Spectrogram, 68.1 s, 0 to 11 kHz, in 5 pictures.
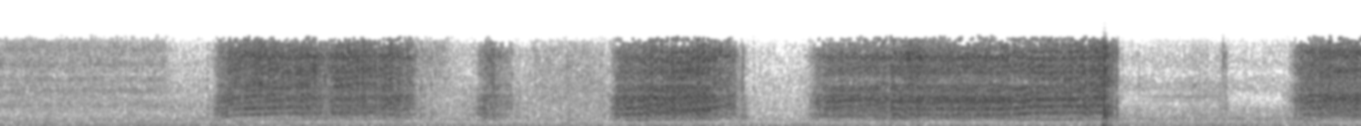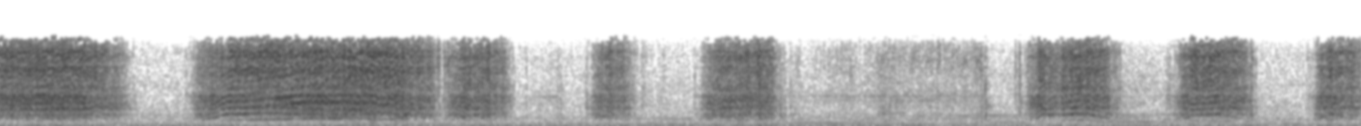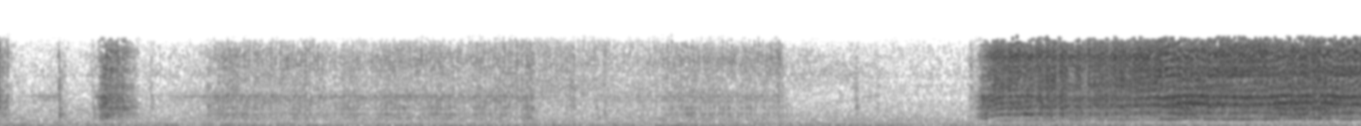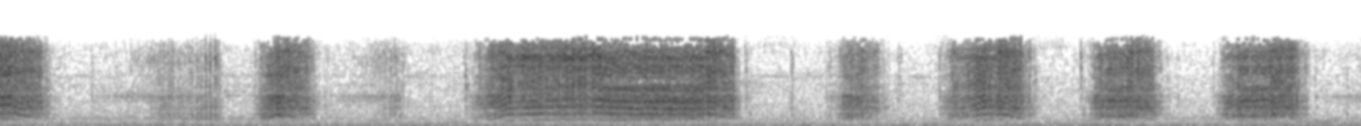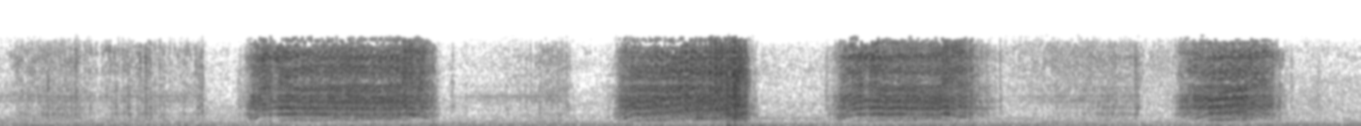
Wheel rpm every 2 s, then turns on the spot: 0, 110, 20, 70, 120, 100, 50, 70, 140, 30, 40, 20, 50, 20, 10, 20, 10, 10, 60, 160, 90, 20, 20, 140, 20, 40, 50, 10, 70, 50, 80, 70, 20, 50.
6-8 18-22 24-26 30-32 34-36 54-56 58-60 64-68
